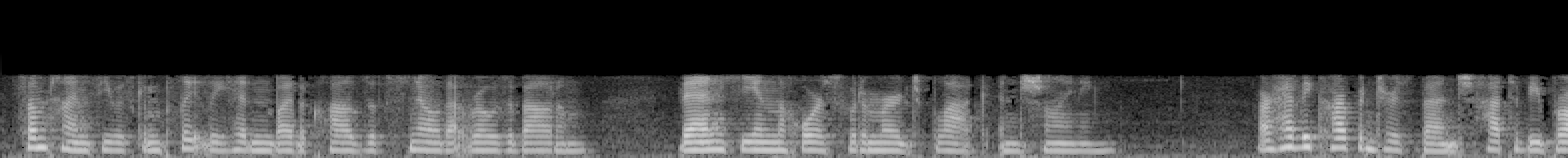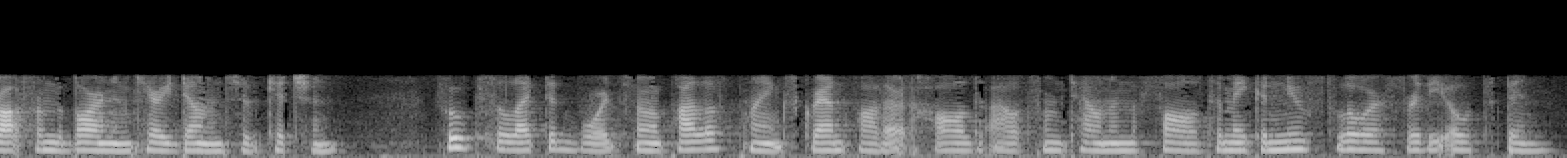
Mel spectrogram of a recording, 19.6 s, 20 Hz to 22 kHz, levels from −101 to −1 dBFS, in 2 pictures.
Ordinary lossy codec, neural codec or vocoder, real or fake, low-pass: AAC, 24 kbps; none; real; 3.6 kHz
